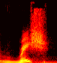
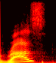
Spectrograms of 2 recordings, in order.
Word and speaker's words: Ra's al Ghul: Sir, is it pronounced Raish or Raz? Depends who you talk to.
